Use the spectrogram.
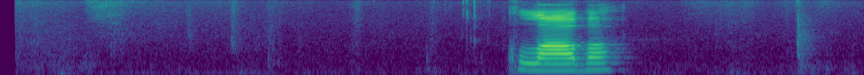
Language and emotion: Russian, neutral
